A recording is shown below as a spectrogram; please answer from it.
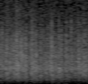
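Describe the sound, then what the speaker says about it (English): Rain falling on a truck while camping at Lake Mary, a steady, dense patter of drops that is faint and continuous with no voices. "it's raining outside"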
